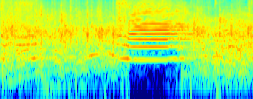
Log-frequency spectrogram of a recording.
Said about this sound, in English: could you hit the air horn?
